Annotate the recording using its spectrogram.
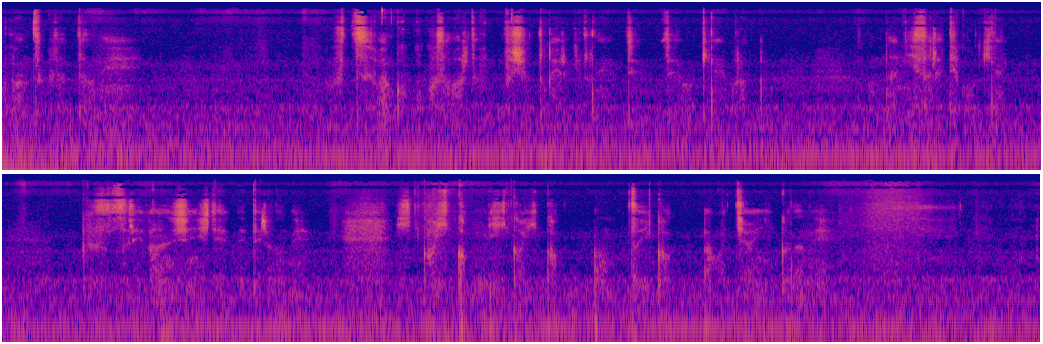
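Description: A person whispering softly, with many short hissy, clicky sounds scattered irregularly over a low steady hum.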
